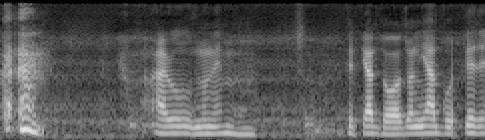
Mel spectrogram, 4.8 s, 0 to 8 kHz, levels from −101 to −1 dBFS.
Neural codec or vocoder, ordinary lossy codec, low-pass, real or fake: autoencoder, 48 kHz, 32 numbers a frame, DAC-VAE, trained on Japanese speech; none; 7.2 kHz; fake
